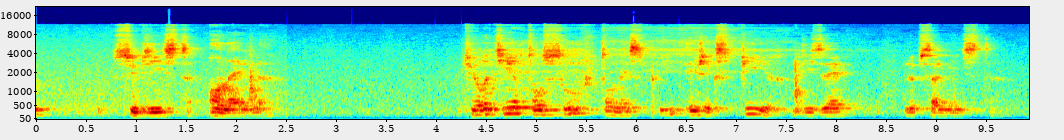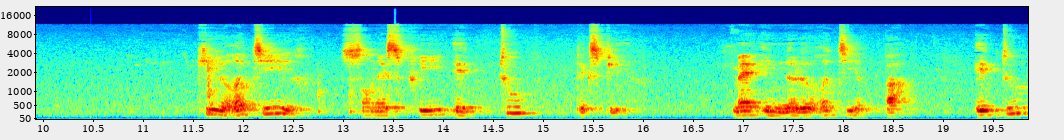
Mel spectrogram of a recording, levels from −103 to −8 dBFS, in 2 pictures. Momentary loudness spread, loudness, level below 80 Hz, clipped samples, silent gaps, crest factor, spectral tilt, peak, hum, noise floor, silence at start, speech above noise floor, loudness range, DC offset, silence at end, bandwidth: 15 LU; -17 LUFS; -72 dBFS; under 0.1%; none; 20 dB; -2.5 dB/octave; 0 dBFS; none; -44 dBFS; 0 s; 27 dB; 5 LU; under 0.1%; 0 s; 12 kHz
